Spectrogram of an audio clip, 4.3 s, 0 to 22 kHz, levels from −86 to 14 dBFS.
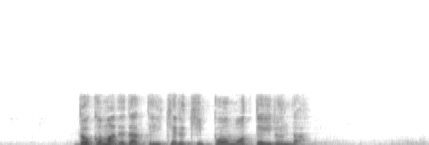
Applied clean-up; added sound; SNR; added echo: neural separator model SepFormer DNS4.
